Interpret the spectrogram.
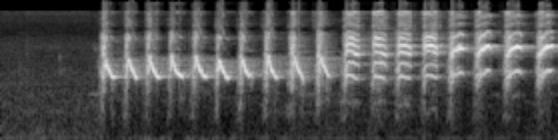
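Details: Energetic song of a greater green leafbird, a lure for stirring up other birds: a long, fast, even string of clear falling whistled notes shifting into sharper, higher chirps.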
